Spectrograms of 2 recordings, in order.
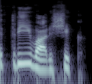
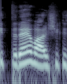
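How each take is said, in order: First: त्रिवार्षिक with "tri" at the start; correct form. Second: त्रैवार्षिक with "trai" at the start; wrong form. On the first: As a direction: say त्रिवार्षिक as "tri-vaar-shik". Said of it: "शब्द होता है त्रिवार्षिक". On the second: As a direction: say त्रैवार्षिक as "trai-vaar-shik". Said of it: "त्रैवार्षिक जैसा कोई शब्द नहीं है". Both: Shown as a demonstration.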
